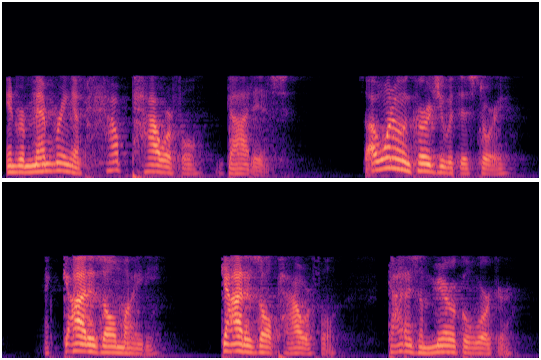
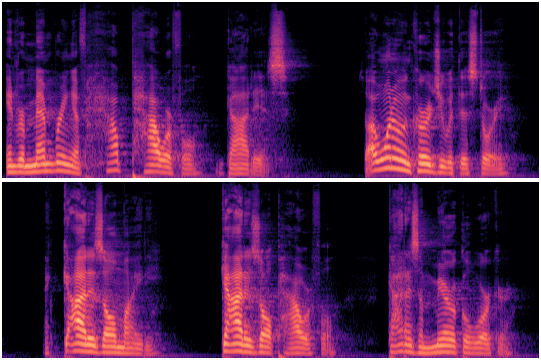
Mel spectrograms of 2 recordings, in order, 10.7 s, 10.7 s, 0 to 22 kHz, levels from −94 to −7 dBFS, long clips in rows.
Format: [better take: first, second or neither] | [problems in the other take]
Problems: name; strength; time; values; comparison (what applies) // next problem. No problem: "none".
second | garbled, watery; badly; nothing above 4 kHz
